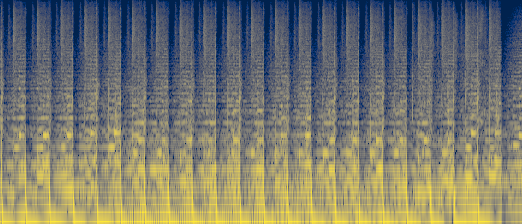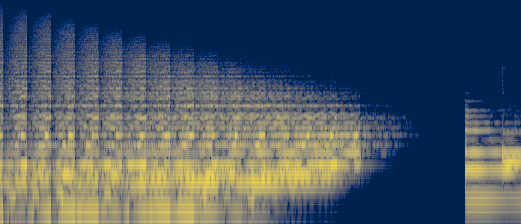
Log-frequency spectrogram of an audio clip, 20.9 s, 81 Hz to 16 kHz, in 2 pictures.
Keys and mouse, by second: 1.4 KP_1, 2.1 KP_3, 2.1 r, 3.1 g, 4.3-7.2 typing, 9.0 click, 9.3-20.8 shift+middle drag, 10.5 r, 11.1 g, 12.1 r, 12.6 g, 14.1-17.5 typing, 18.7 g, 19.7 s, 20.7-20.8 drag.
